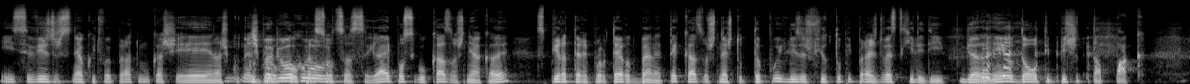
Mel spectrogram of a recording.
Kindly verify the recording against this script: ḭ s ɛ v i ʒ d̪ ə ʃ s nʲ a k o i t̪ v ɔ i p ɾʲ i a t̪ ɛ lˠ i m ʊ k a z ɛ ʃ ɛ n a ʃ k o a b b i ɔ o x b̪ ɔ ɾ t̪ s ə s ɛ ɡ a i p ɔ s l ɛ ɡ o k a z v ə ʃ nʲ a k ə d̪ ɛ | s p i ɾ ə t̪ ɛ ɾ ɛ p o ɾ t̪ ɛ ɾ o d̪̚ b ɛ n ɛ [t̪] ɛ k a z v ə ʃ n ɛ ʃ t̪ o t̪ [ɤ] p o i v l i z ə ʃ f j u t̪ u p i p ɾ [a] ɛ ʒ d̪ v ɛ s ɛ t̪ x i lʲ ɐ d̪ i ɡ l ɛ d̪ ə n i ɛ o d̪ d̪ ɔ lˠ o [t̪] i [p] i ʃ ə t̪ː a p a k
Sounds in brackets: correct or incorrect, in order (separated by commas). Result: correct, correct, correct, correct, correct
